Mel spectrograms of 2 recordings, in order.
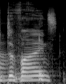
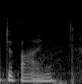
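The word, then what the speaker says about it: Devine: him go ad is divine I think it's divine okay cuz it's it's pronounced the same way as line like Adam livine and so people get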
